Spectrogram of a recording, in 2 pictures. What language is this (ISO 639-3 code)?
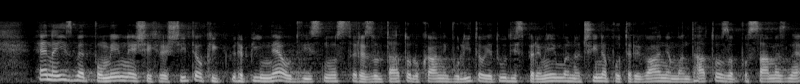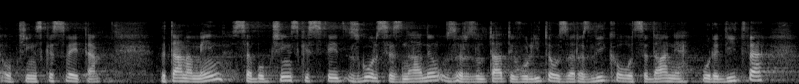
slv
